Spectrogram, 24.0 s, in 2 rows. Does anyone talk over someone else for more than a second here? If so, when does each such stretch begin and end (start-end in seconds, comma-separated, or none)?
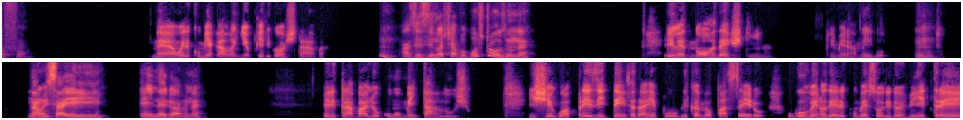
none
